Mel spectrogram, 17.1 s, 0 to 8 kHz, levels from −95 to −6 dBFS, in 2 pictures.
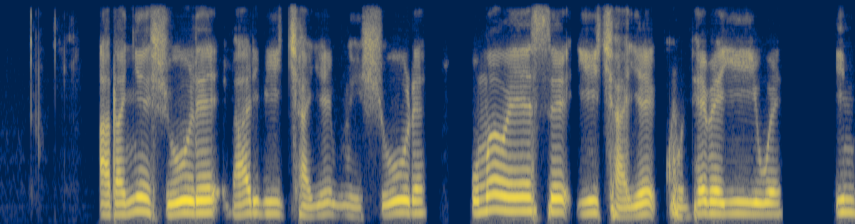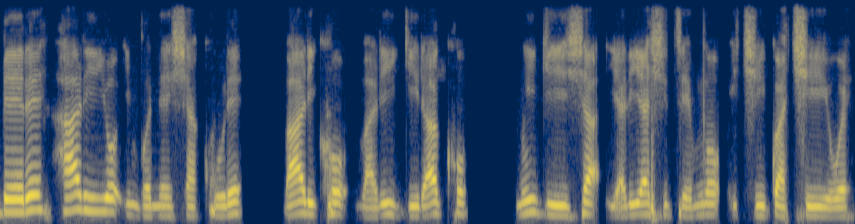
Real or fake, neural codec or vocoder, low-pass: fake; codec, 16 kHz, 8 kbps, FunCodec, trained on Chinese and English, 25 frames a second; 7.2 kHz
